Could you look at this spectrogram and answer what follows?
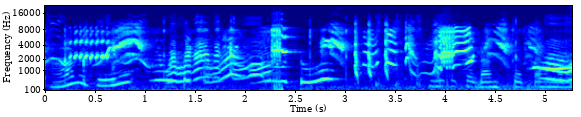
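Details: Talking ringneck parrot, a pet bird, babbling speech-like phrases with wavy tones, quick squeaks and a harsh burst, voice rising and falling almost continuously.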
